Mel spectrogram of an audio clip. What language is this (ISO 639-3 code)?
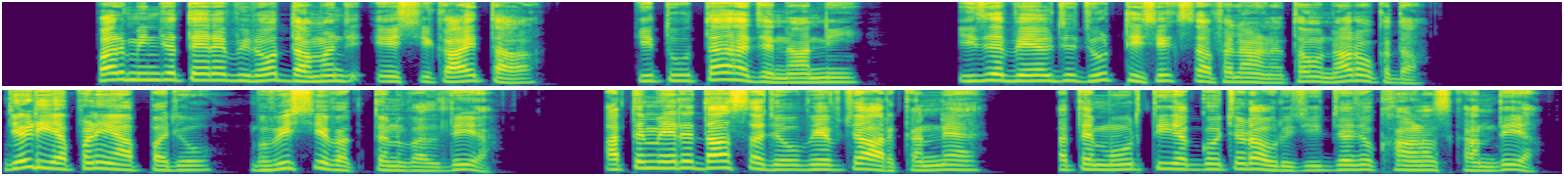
gbk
